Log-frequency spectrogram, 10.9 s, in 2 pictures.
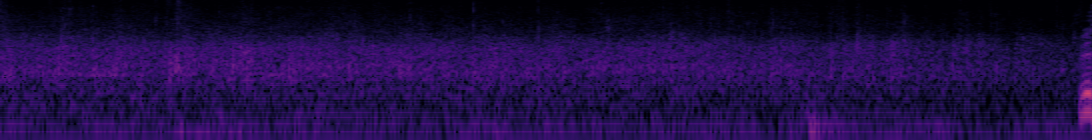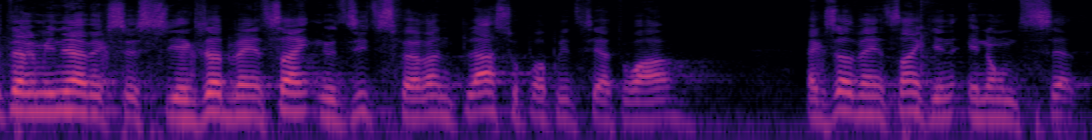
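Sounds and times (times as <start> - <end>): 
audience applauding: 0.0 - 6.2
speech: 5.4 - 10.9.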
